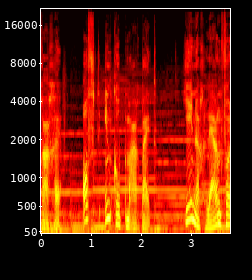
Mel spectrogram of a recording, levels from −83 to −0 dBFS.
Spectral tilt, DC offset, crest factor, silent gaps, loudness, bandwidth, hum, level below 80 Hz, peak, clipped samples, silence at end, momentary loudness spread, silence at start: -5.5 dB/octave; under 0.1%; 12 dB; none; -21 LUFS; over 20 kHz; none; -42 dBFS; -8 dBFS; under 0.1%; 0 s; 15 LU; 0 s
